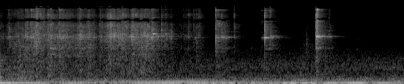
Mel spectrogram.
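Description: Small plastic numbered draw tokens rattling and clicking together in a cloth bag as one is picked out, ending in a few separate sharp clicks.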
